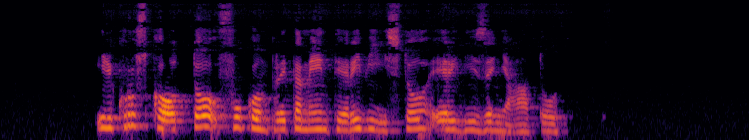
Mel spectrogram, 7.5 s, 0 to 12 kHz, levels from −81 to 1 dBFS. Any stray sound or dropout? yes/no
no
